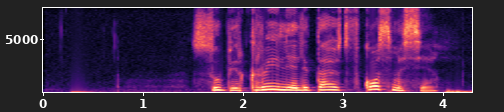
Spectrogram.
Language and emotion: Russian, positive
